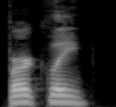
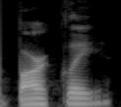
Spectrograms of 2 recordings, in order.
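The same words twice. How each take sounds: First: Said in the usual way. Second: Berkeley said as BARK-lee; alternative pronunciation. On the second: Shown as a demonstration. Correcting how the philosopher's name is said, Berkeley pronounced BARK-lee. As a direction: say Berkeley with an AR in the first syllable, like "bark". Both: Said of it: "how it's actually pronounced".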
